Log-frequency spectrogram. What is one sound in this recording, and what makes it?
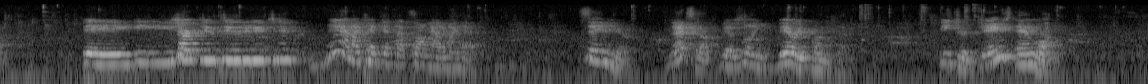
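A young girl speaks with animation through a microphone outdoors.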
